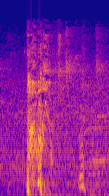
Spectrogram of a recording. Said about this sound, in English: Again, apologies for the bit of coughing and sniffling here tonight. I'm just under the weather, folks. I have nothing. I have had that opinion backed by a medical professional. Unfortunately, I just have the crud, right?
